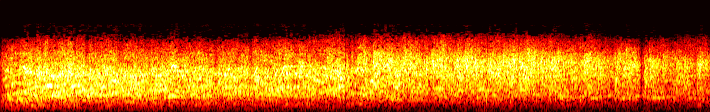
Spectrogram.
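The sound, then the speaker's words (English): Steady applause from an orchestra clapping continuously for several seconds, a dense, even patter of many hands with a faint murmur of voices underneath. “The applause, incidentally, came from the orchestra.”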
